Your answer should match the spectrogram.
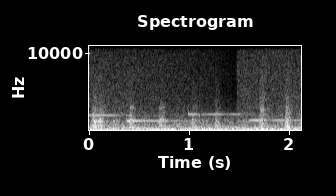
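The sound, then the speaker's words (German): A black dog walking through a wooded area pants in quick, steady, rhythmic breaths, each huff rising and falling over a low continuous rumble in the background. “Der Mann wagte kaum, sich nach ihm umzusehen, aber er hörte das Hecheln und Atmen des Tieres und spürte eine kalte, beinahe erdrückende Präsenz an seiner Seite.”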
